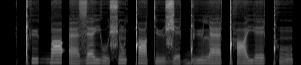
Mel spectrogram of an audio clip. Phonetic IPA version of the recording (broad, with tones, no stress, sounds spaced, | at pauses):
ǃʰ y˦ ɡ͡b ɑ˦ ʔ æ˨ z ɛ˦ j u˨ ɕ ũ˦ ǃ ɑ˦˨ t y˨ ʑ e˨ ɡ͡ǃ y˦ l æ˦ ǃʰ ɑ˦ j e˦ ǃʰ ũ˨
